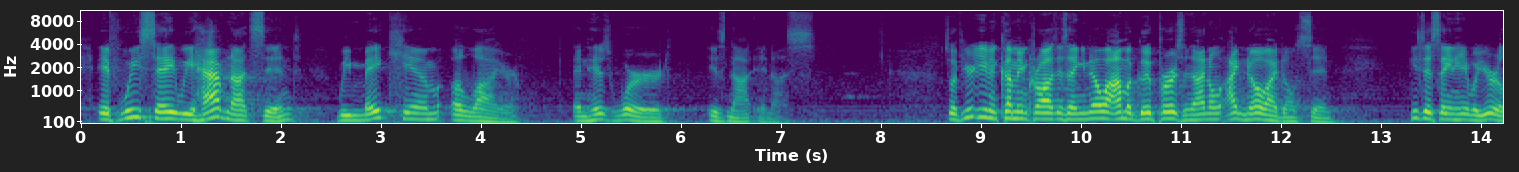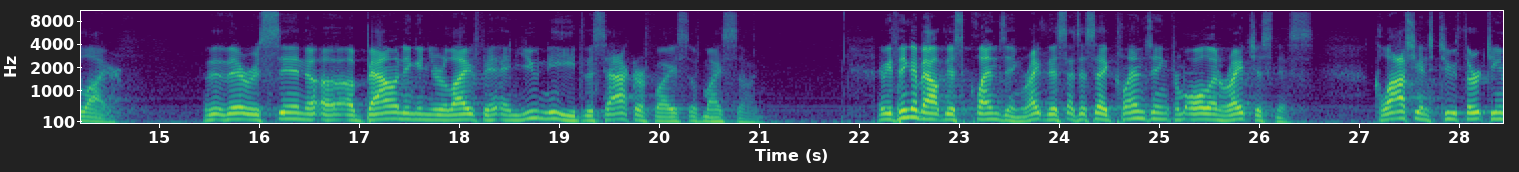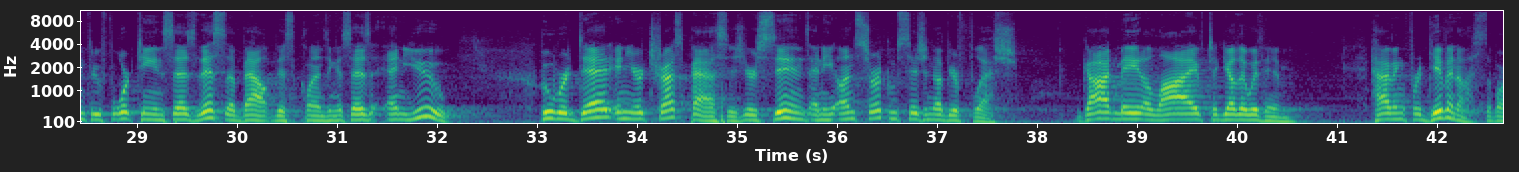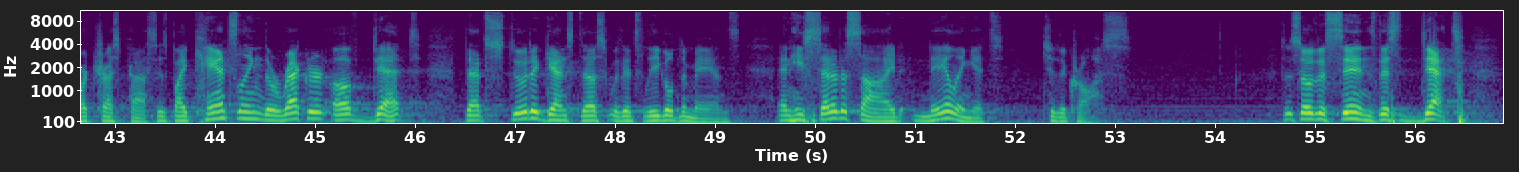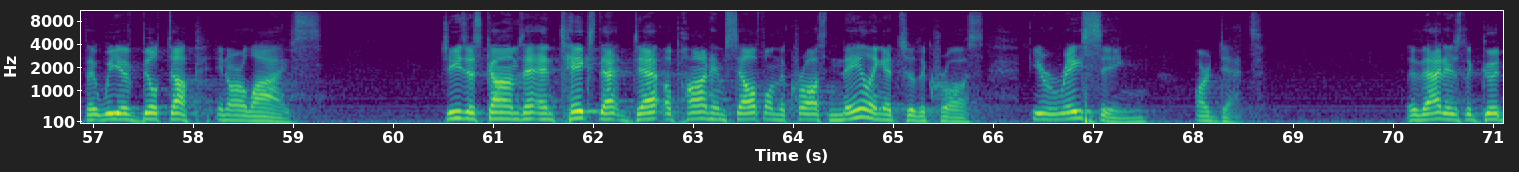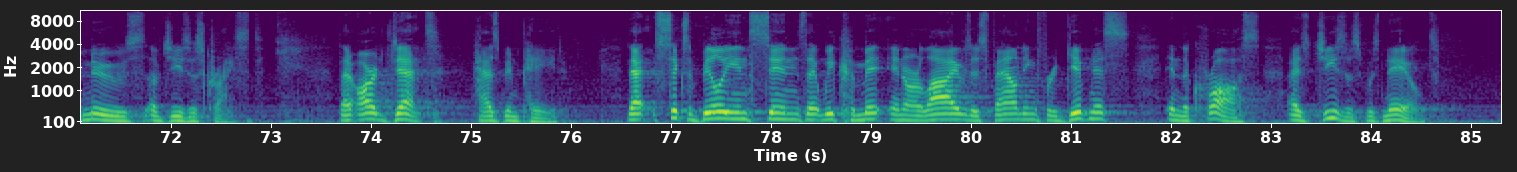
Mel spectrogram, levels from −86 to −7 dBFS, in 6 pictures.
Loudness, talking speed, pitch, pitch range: -24 LUFS, 145 wpm, 145 Hz, 110-170 Hz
